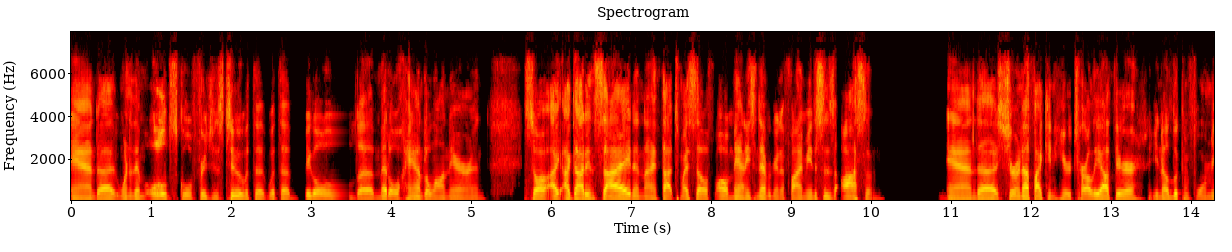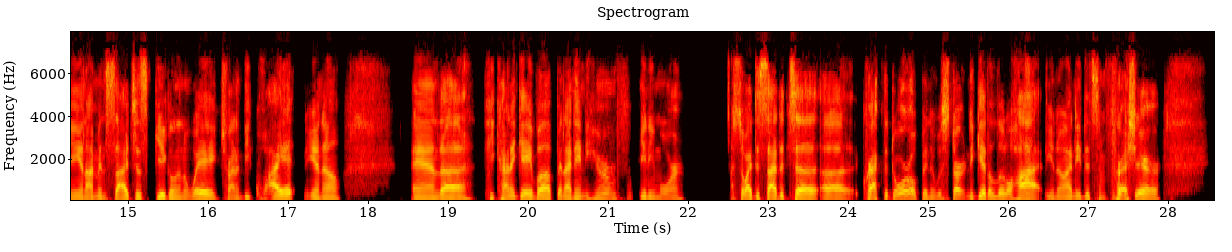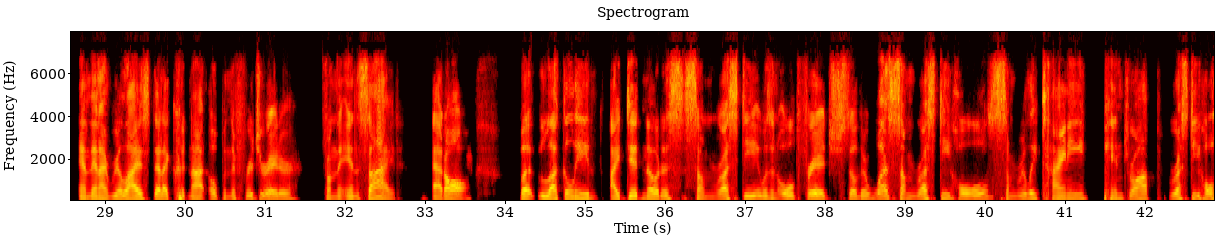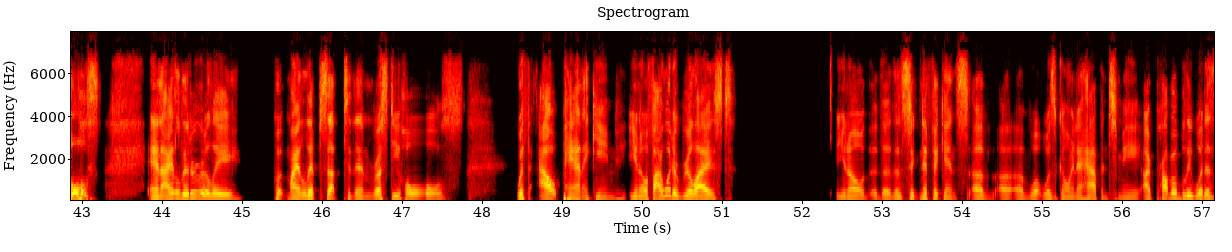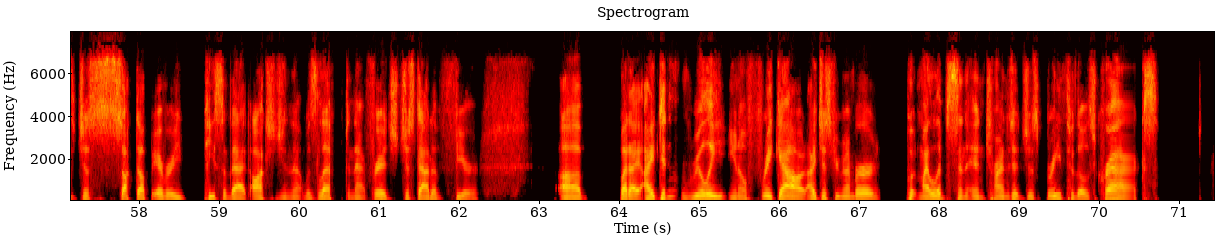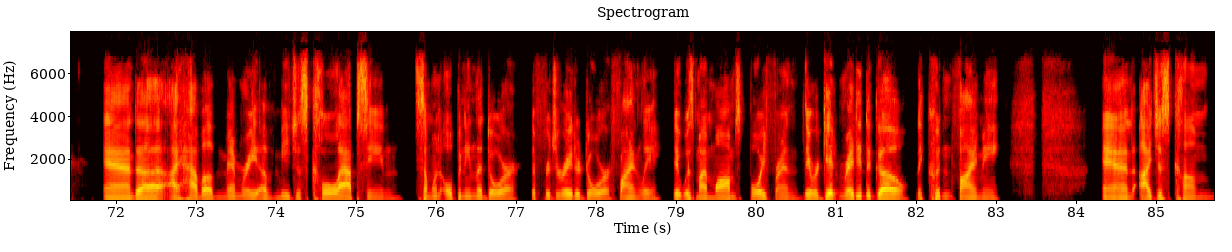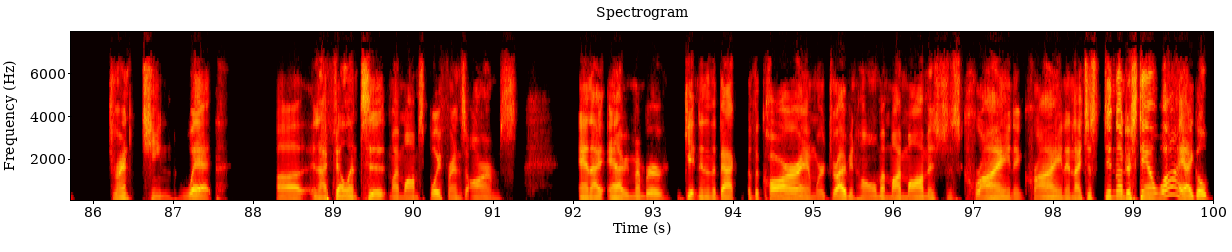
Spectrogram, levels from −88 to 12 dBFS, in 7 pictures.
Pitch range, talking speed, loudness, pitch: 120-150 Hz, 185 wpm, -24 LUFS, 130 Hz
